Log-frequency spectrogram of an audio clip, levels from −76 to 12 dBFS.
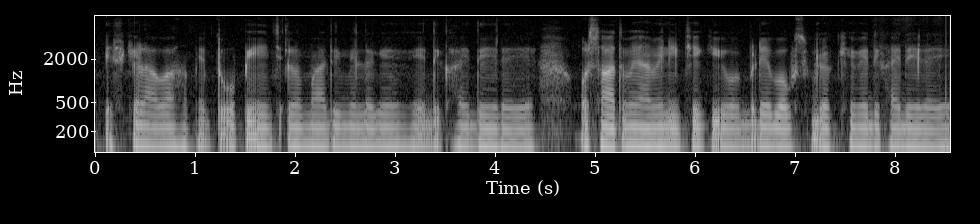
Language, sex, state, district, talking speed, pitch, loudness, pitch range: Hindi, male, Uttar Pradesh, Saharanpur, 190 wpm, 115 Hz, -22 LUFS, 110-115 Hz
